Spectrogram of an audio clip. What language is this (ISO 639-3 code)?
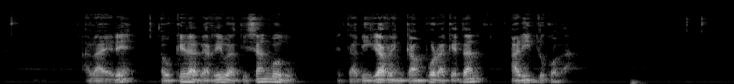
eus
